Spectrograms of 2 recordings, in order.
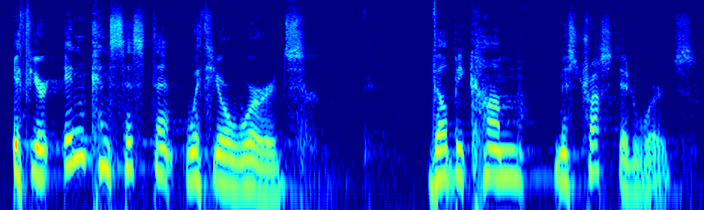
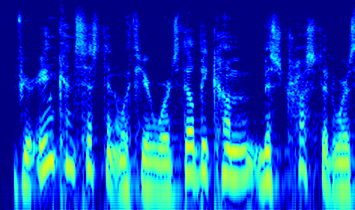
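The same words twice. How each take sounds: First: Slow emphatic axiom. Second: Said in the usual way. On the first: Shown as a demonstration. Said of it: "axiom said twice". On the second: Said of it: "axiom repeated".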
